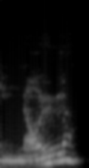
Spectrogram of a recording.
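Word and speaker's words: Noem: of Kirsty gnome um it's not spelled like you know small people that that bubble gum gun uh thinks exists but it it's it's a right-wing politician under the name of gnome n OEM um hello everybody hello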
